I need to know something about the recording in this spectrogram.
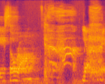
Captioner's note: laughs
